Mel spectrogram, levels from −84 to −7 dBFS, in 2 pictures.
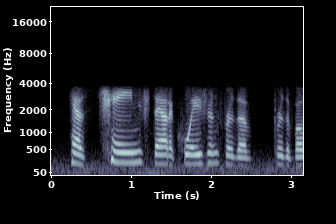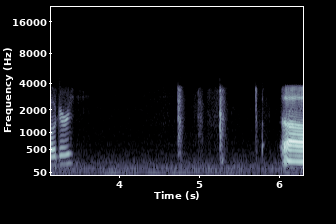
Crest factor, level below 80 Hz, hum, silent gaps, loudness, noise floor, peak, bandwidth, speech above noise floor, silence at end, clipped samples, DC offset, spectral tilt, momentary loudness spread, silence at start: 22 dB; -58 dBFS; none; none; -27 LUFS; -55 dBFS; -4 dBFS; 8.6 kHz; 30 dB; 0 s; under 0.1%; under 0.1%; -5.5 dB/octave; 18 LU; 0.25 s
